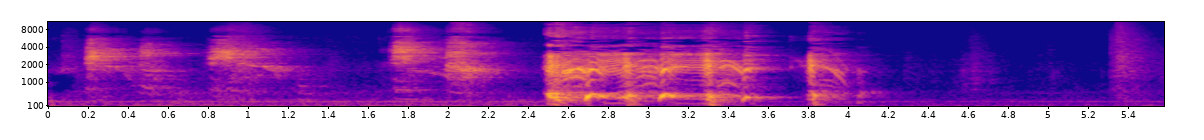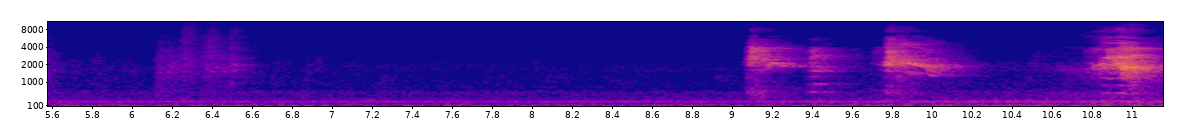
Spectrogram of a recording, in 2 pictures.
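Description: A parrot mimics coughing: short hacking bursts, one louder harsh cough-like run, then quieter clicks.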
